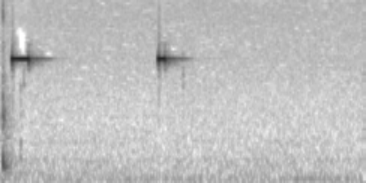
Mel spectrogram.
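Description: Two short, high-pitched beeps about a second apart from an Instant Pot Ultra Mini's control panel as its dial is pressed to select settings.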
